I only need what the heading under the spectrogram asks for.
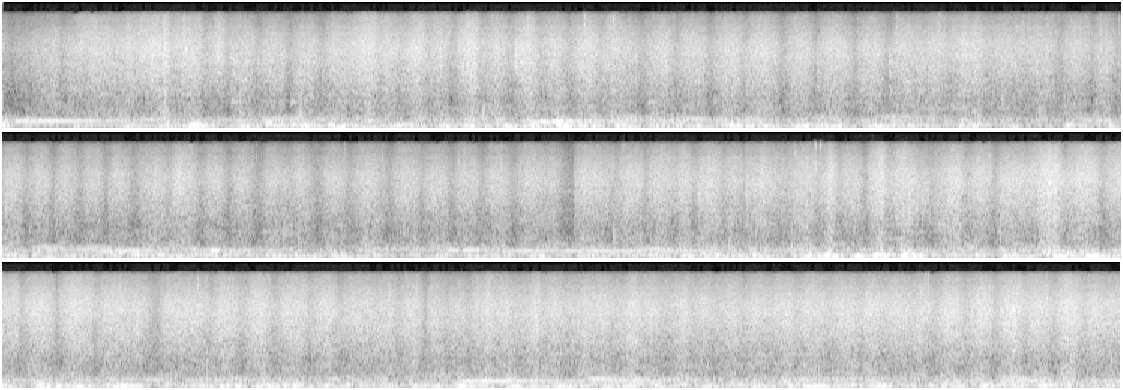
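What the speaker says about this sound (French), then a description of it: "je vais mélanger toutes les fibres." Wool fibres are rubbed and worked by hand for felting, a steady, close, continuous brushing and rubbing texture that holds for the whole stretch without pause.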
